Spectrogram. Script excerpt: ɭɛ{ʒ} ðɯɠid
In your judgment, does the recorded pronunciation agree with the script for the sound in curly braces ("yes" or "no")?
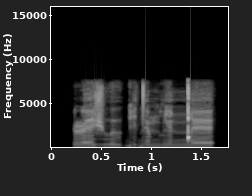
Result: yes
